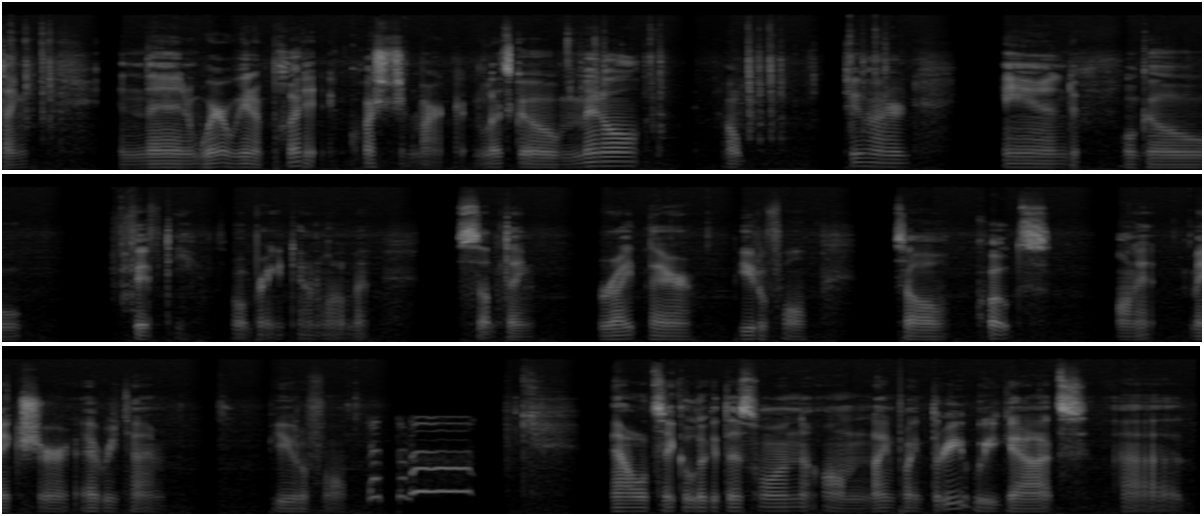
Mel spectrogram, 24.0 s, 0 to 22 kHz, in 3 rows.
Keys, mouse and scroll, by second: 0.0-0.8 typing, 2.7 click, 3.8 KP_2, 4.3 KP_0, 5.0 BackSpace, 5.7 KP_0, 6.5 Tab, 8.7 KP_5, 8.8 KP_0, 10.8 click, 12.5 click, 15.8 click, 18.3 click, 19.2 ctrl+Page_Down.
